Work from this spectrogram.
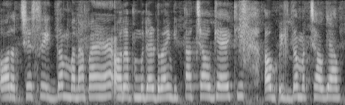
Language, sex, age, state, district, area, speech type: Hindi, female, 18-30, Uttar Pradesh, Ghazipur, rural, spontaneous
